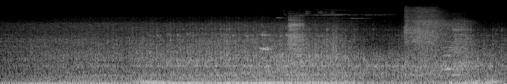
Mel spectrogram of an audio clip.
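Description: A dump truck rolls on a construction site with a low engine rumble, then two sharp hissing bursts of air brakes release close by.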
